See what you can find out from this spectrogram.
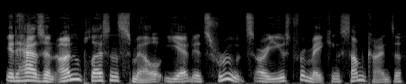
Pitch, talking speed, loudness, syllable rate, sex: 145 Hz, 235 wpm, -23 LUFS, 5.1 syllables/s, male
